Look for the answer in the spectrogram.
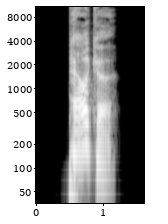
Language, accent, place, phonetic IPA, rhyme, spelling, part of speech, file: German, Germany, Berlin, [ˈpɛʁkə], -ɛʁkə, Pärke, noun, De-Pärke.ogg
- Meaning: nominative/accusative/genitive plural of Park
